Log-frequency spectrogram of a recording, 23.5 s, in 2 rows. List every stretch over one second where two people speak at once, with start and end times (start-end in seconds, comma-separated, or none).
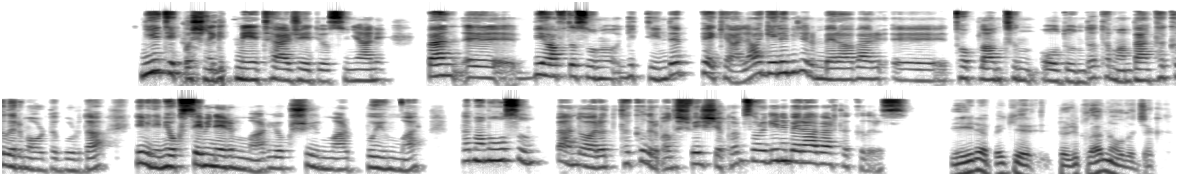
none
